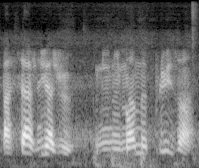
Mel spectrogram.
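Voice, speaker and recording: Amid crowd noise, a mid-range synthetic male voice reads scripted weather forecasts at a measured pace in clipped, impersonal phrases. The sound is a narrowband, staticky weather radio broadcast with a transmission effect.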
